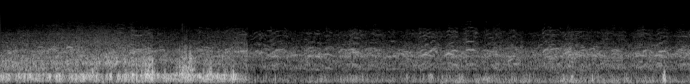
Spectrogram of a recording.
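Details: Snow geese, a winter flock of around 5000 gathered in south Grayson County, Texas, in February 2018, giving a dense roar of overlapping nasal honks, loudest in the first two and a half seconds, then a softer, more distant chorus.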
